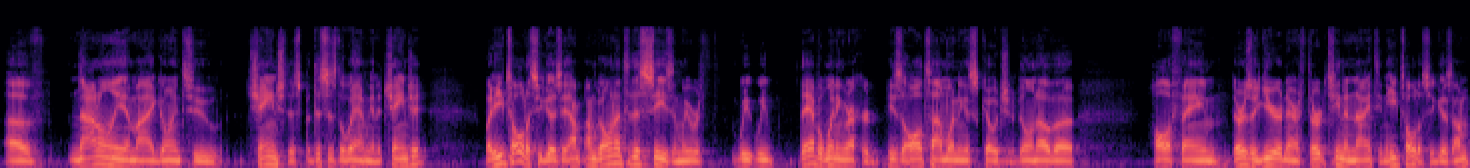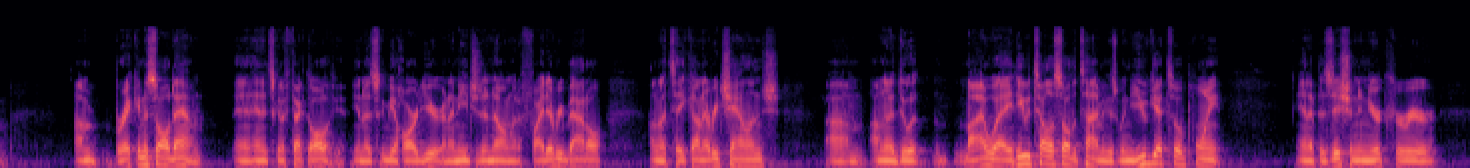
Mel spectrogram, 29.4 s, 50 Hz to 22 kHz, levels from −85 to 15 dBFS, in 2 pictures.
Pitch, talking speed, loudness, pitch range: 100 Hz, 270 wpm, -19 LUFS, 95-115 Hz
